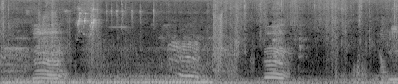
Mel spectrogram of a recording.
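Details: Tame village cows herded toward a grazing field give three drawn-out, slightly falling moos spaced a couple of seconds apart over a steady low engine-like rumble during the first half.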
